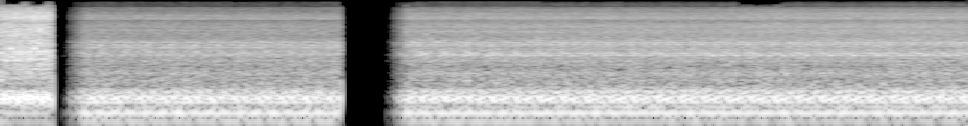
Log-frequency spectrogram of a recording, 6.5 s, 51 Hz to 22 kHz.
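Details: Abandoned Land Rover Discovery 2 TD5 five-cylinder diesel: smooth, steady clatter at even idle, no misses, knocks or hunting, typical healthy TD5 sound; normal idle.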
